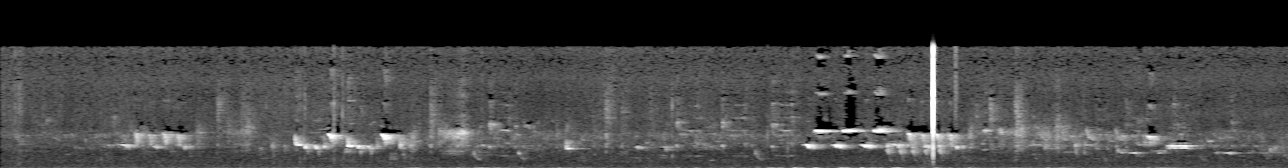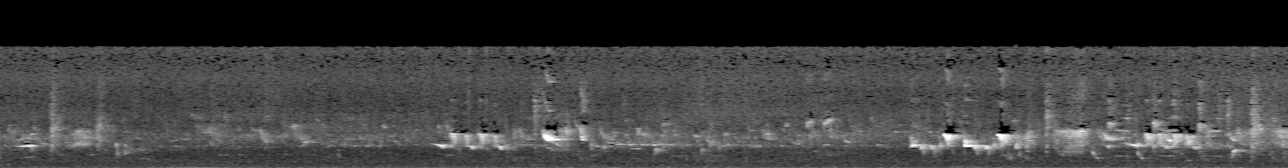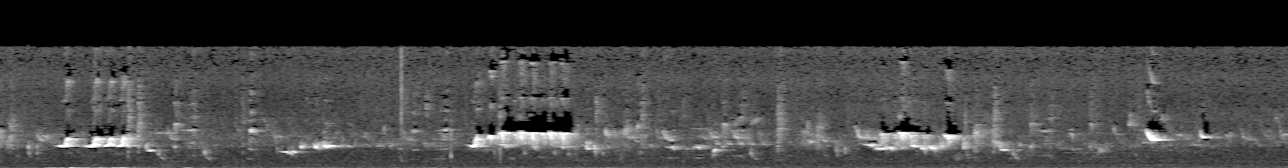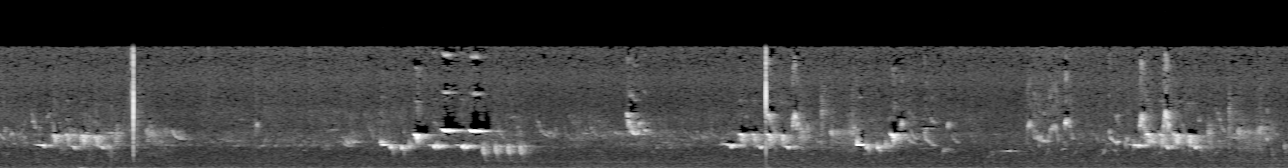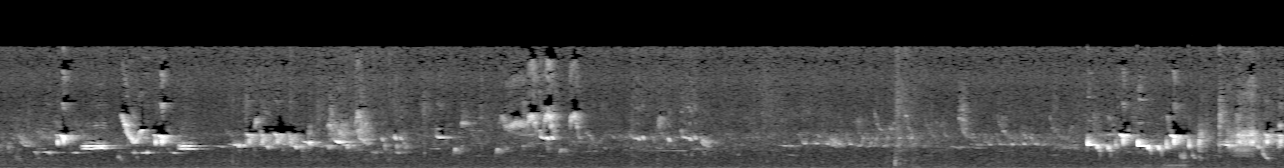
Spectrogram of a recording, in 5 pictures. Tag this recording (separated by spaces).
birds pacific rain-forest field-recording trail rainforest bird nature national-park volcanoes-national-park jungle hawaii south-pacific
